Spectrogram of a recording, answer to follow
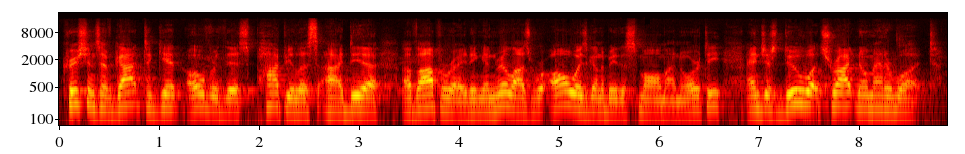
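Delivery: ordinary talk, nothing marked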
